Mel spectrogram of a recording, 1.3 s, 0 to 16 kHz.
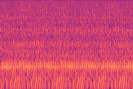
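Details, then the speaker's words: Hyundai SAC 55751 silent (59 dB) compressor filling tank toward 8 bar cut-off, about a minute: smooth even hum with a fine steady beat and constant faint whine, no knocks or rattles; filling normally. "it takes about I think you can hear me normally now hopefully despite the compressor working and uh it takes about 1 minute for it to completely fill up the pressure"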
